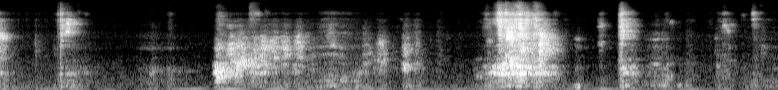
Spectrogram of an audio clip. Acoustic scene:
restroom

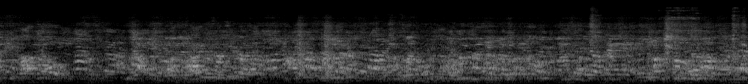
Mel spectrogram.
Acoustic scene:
restaurant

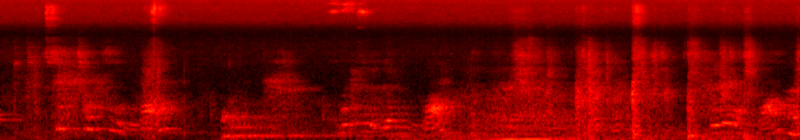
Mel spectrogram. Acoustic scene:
elevator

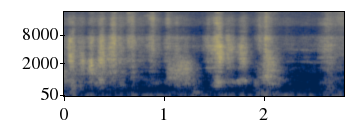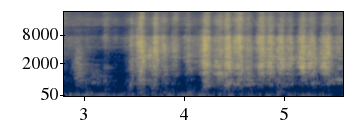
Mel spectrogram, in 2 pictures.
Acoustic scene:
restroom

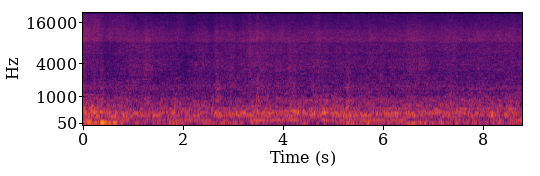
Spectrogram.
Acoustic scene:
cafe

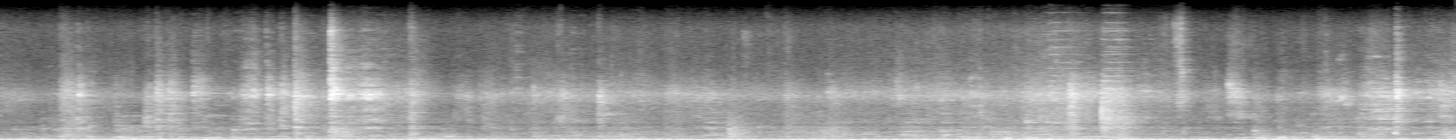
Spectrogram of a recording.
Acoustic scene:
restaurant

